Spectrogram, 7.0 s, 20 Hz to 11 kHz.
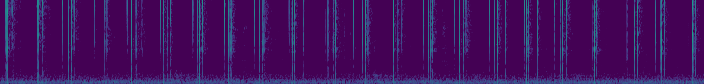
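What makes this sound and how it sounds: Long, small, hard, solid glitter acrylic nails tap against each other quickly with the fingertips interlaced. About 29 sharp, bright clicks follow one another with almost no ring, over a faint low hum.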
